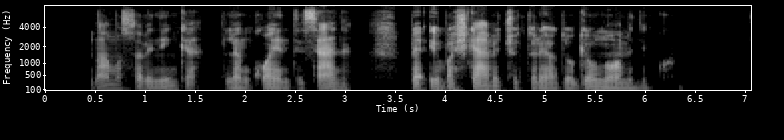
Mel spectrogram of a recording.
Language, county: Lithuanian, Kaunas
